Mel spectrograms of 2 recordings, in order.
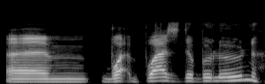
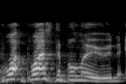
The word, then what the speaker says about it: Bois de Boulogne: Bois de Boulogne? I don't know. – Bois de Boulogne. It started off okay. It ended terribly. It was the Bois de Boulogne.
